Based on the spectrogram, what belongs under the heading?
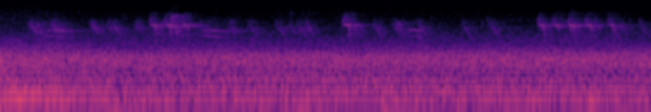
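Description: Birds chirping in several short bursts over a steady low outdoor background noise.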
